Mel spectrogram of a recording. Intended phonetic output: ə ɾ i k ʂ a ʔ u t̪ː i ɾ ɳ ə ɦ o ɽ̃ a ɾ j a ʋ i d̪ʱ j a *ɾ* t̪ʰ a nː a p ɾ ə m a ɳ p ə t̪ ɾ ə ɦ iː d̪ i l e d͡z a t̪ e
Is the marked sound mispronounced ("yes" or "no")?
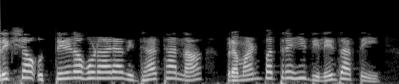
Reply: no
